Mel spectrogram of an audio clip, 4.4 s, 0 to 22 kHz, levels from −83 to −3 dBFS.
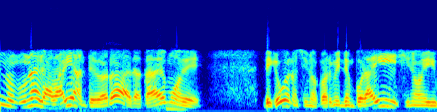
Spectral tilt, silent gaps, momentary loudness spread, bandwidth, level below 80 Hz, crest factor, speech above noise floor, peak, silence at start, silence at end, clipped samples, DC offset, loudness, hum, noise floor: -7 dB/octave; none; 6 LU; 6 kHz; -64 dBFS; 14 dB; 23 dB; -10 dBFS; 0 s; 0 s; under 0.1%; under 0.1%; -24 LUFS; none; -46 dBFS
